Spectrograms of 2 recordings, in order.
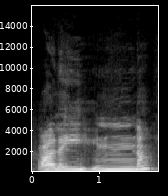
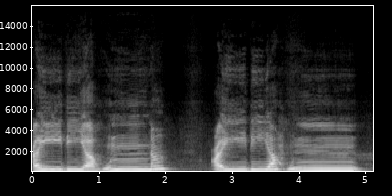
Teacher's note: نون شد میں تو آپ نے غنہ کو بھی ادا کرنا ہے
